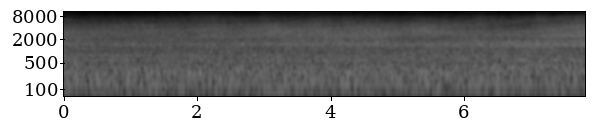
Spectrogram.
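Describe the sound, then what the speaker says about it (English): A Jetstar Airbus A320 departs on runway 27 at Melbourne Airport at night, a steady, broad jet engine roar that stays even and fairly distant throughout, with no voices. "Jetstar 532 for Sydney with an A320"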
